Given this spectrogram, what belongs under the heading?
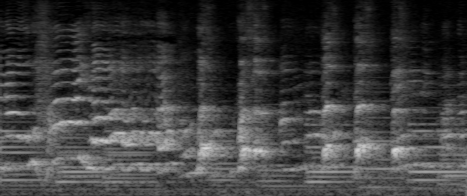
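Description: A dog barks and yips several times in a quick uneven series, the barks close and fairly loud over a sustained tonal background, with no speech.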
